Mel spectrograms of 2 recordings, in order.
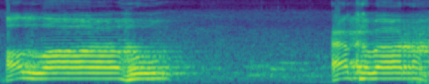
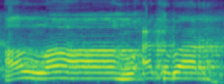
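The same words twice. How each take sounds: First: There is a pause between the two words. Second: The two words run on with no pause. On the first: The speaker calls it wrong. "nggak boleh diam di antara dua kalimat" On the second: The speaker calls it right. "Yang benar adalah"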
